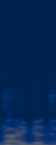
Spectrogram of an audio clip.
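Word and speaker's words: Tibet: Этот альбом спродюсировал известный музыкант и философ, и поэт Дэвид Тибет. Точнее, его правильно говорить Дэвид Тайбет. Ну, мне удобнее и приятнее говорить Дэвид Тибет.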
